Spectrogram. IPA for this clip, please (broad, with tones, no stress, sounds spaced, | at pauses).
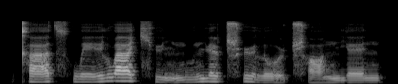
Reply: kʰ ä˧˥ t͡sʰ w e˧˥ ɪ̯ l w ä˥ t͡ɕʰ y̰˨˩ n m u˧˥ n̪ ɥ ɛ˥˧ ʈ͡ʂʰ ɻ̩˥˩ l o̰˨˩ ʊ̯ ʈ͡ʂʰ ɑ˧˥ ŋ n̪ j ɛ˥ n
